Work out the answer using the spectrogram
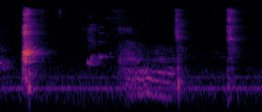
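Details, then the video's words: Pet dog named Teddy, afraid of a clown, gives a sharp loud bark, then a low growling rumble and two more short bursts, with a steady electrical hum underneath. "My dog is scared of clowns...."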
